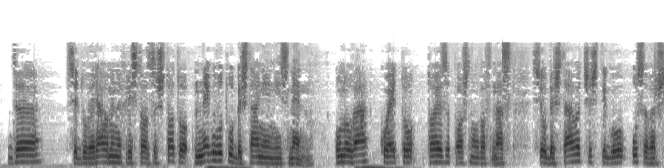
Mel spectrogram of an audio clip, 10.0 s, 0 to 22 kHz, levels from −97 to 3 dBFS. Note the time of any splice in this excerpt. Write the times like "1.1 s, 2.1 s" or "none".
none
